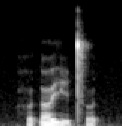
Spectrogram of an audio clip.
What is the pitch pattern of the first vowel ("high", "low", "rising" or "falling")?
rising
